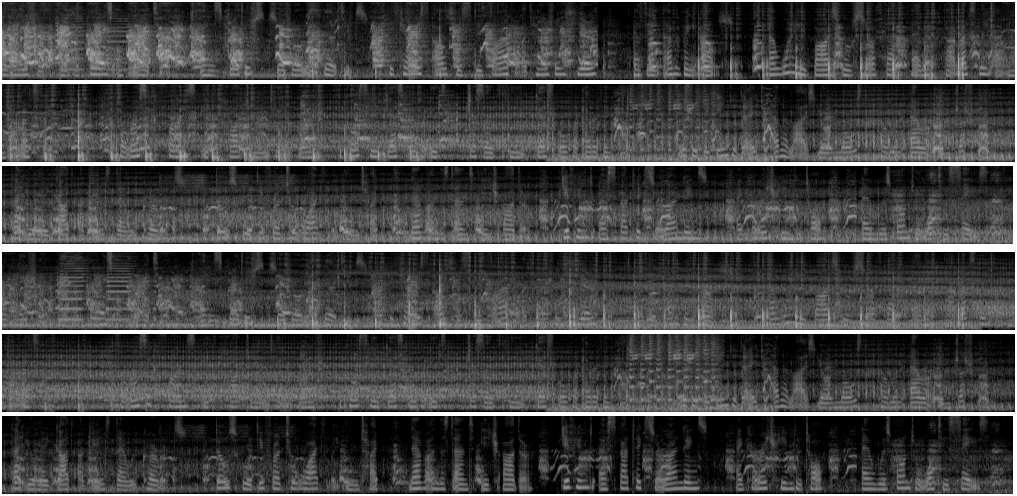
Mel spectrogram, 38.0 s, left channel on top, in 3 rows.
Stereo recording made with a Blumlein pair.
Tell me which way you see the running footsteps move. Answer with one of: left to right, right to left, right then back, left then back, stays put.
right to left.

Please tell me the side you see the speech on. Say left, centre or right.
centre.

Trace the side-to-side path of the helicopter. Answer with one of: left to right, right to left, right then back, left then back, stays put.
right to left.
